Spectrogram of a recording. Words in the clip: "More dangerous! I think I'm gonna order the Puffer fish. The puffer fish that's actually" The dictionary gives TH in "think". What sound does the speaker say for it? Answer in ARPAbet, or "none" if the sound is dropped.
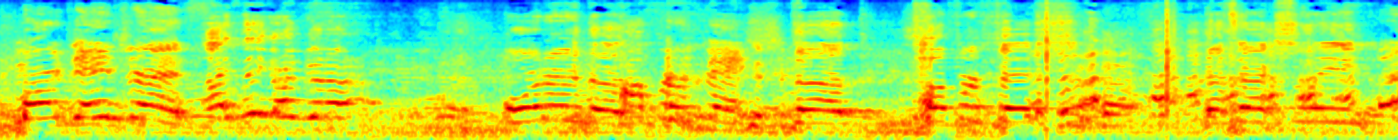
TH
